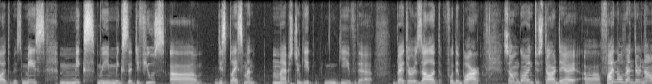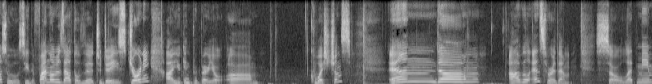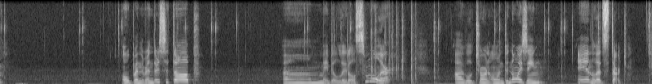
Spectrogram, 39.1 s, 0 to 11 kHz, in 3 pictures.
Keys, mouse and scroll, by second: 22.8 click, 23.6 click, 26.1 click, 26.1 click, 27.6 click, 27.7 click, 28.4 click, 28.5 click, 29.6 click, 29.7 click, 30.3 click, 30.3 click, 32.1 click, 32.2 click, 32.8 click, 33.5 3, 34.3 Return, 34.7 click, 34.8 click, 36.0 click, 36.0 click, 36.9 click, 37.0 click, 37.2 click, 37.3 double click, 38.0 click, 38.1 click, 39.0 click.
